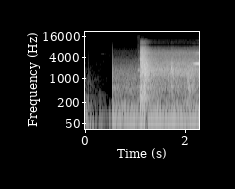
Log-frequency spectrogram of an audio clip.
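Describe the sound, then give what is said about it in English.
A garage door opening: a sharp click, then a sudden, steady mechanical rumble and rattle that keeps rolling at full loudness, with a thin high whine near the end. No one speaks. “That sounds like the garage door is open.”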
